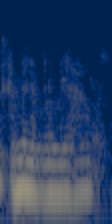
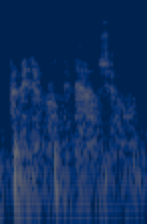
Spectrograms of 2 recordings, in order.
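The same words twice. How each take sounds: First: Full voiced, louder statement of where she lives; stated out loud. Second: Much softer whispered repeat; hushed repeat. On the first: Telling the stream where she lives, said out loud. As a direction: say it out plainly and strong. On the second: Repeating it to viewers, whispered so roommates won't hear. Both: Real, not acted.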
